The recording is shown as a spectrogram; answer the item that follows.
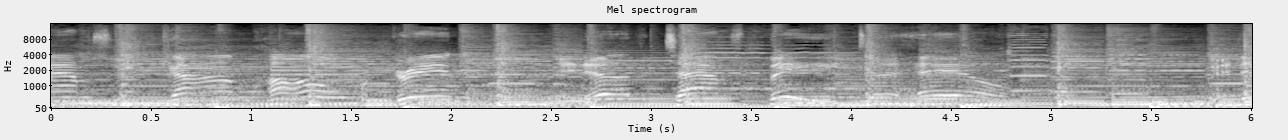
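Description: Country band playing an instrumental break: a lead line of short notes bent up and down in pitch over guitar, bass and a steady drum beat.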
